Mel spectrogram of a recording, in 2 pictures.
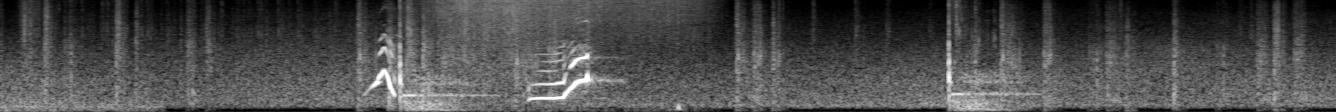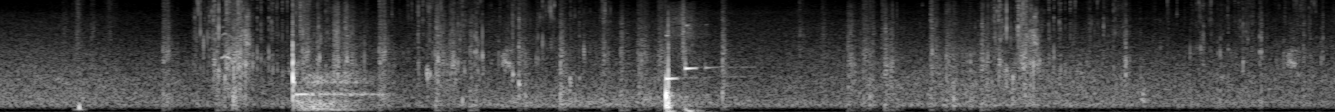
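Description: Paws crunch softly through snow.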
